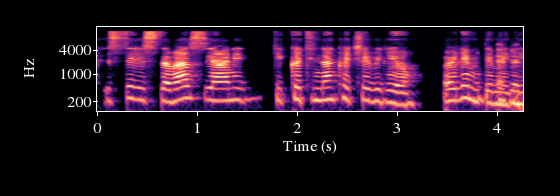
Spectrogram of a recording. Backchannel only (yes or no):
no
